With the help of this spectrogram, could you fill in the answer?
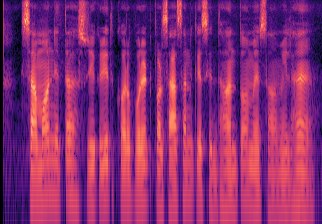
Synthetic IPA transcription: saːmaːnjət̪əɦswiːkɾɪt̪kɔːɾpoːɾeːʈpɾəsaːsənkesɪd̪ʱːãːnt̪õmẽʃaːmɪlɦɛ̃ː

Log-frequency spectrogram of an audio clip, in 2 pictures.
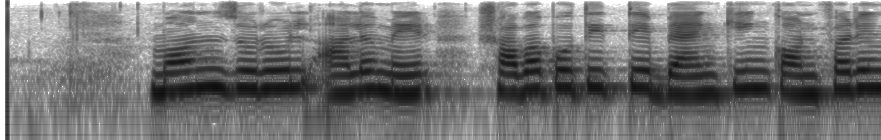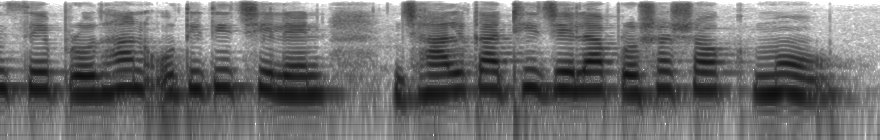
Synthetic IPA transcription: mɔnd͡ʑuɾula̰lomeɾʃɔbʱapot̪it̪ːebɛŋkiŋkɔnfaɾensepɾod̪ʱano̰t̪it̪it͡ɕʰilen | d͡ʑʱalkaʈʰid͡ʑelapɾoʃaʃokmo

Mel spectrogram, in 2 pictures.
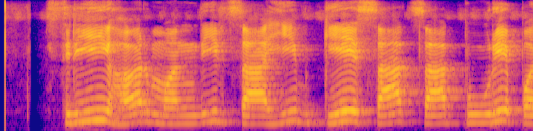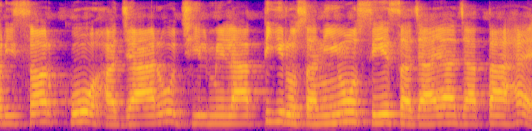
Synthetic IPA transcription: sɾiɦəɾmə̃nd̪ɪɾsaːɦɪbkesaːt̪ʰsaːt̪̚ʰpuːɾepəɾɪsəɾkoɦəd͡ʒaːɾõd͡ʒʱilmɪlaːt̪iɾosənijõsesəd͡ʒaːjad͡ʒaːt̪aɦɛː

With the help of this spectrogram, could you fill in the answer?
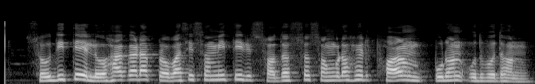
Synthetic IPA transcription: sowd̪it̪eloɦaɡaɽapɾobaʃisomit̪iɾʃɔd̪osːoʃɔŋɡɾoɦeɾfɔɾmpuɾonud̪bod̪ʱon

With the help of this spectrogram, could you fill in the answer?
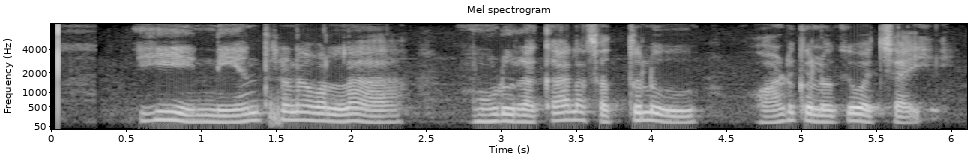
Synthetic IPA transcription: iːnijɐnt̪ɾɐɳɐʋɐlːɐ | muːɽuɾɐkaːlɐsɐt̪ːulu | ʋaːɽukɐlo̞ːkiʋɐt͡ʃːaːji

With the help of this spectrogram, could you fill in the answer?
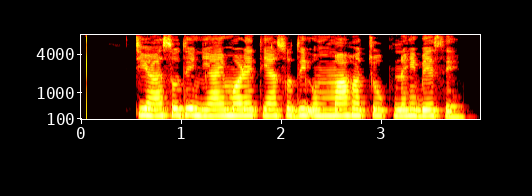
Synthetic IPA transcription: d͡ʒjãsud̪ʱinjajməɭet̪jãsud̪ʱiumːaɦə̃t͡ʃupnəɦĩbese

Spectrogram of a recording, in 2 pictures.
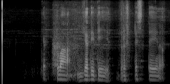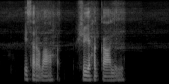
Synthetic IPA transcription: k̪jɐt̪ʋaːjɐd̪it̪eːd̪ɾɪʂʈist̪eːnʔɐ̰ | hisɐ̰ɾɐ̰ʋaːhɐ | ʃɾijɐhɐkaːlḛː

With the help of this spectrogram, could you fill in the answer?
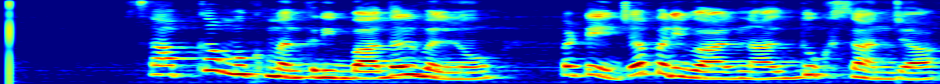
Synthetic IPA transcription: saːp̚kaːmʊkʰmə̃nt̪ɾiːbaːd̪əlʋəlːõː | pəʈeːd͡ʒaːpəɾɪʋaːɾnaːld̪ʊkʰsãːɲd͡ʒaː

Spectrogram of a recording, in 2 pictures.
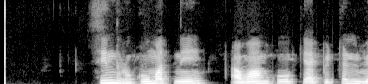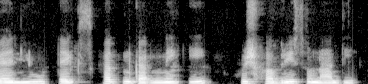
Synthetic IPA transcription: sɪ̃nd̪ʱɦʊkuːmət̪ne | ɐʋaːmkokɛːpɪʈəlʋɛːljuʈeːksxɐt̪mkɐɾneki | xʊʃxɐbɾisʊnad̪iː

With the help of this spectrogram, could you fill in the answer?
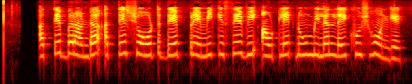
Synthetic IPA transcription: ət̪eːbəɾãːɳɖaːʔət̪eːʃoːʈd̪eːpɾeːmiːkɪseːʋiːʔaːuʈleːʈnũːmɪlənləiːkʰʊʃɦoːnɡeː

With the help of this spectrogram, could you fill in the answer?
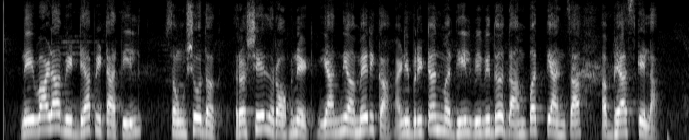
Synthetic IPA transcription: neʋaɭaʋiɖjapiʈat̪iːl | sə̃w̃ɕod̪ʱəkɾəɕelɾɔbneʈjanːiːəmeɾikaaɽ̃ibɾiʈənməd̪ʱiːlʋiʋid̪ʱəd̪ampət̪ːjant͡saəbʱjaskela̰

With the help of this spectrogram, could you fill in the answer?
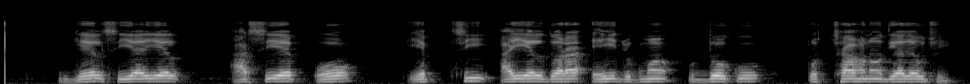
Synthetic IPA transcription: ɡelsiajel | aɾsiep̚ʰo | ep̚ | siajeld̪waɾaeɦid͡ʒuɡmɔud̪ːoɡku | pɾot̪sʰaɦɔnɔd̪ijad͡ʒawt͡ʃʰḭ

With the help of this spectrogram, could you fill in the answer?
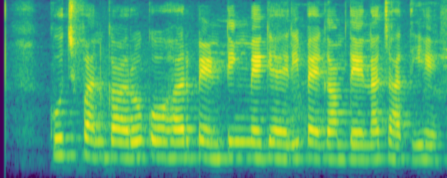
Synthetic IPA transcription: kʊt͡ʃʰfɐnkaːɾõkoɦɐɾpẽːɳʈɪ̃ŋɡmẽɡɛɦɾipɛːɡaːmd̪eːnat͡ʃaːɦt̪iɦɛː

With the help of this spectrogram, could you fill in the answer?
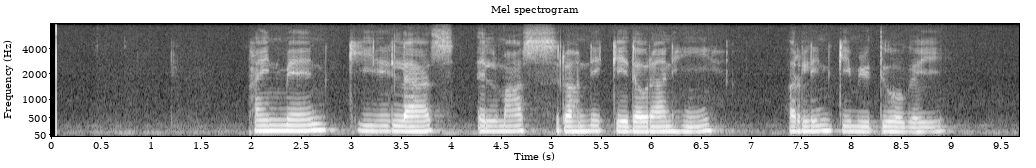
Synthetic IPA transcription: pʰaɪnmenkilaːselmasɾəɦneked̪ɔːɾanɦi | əɾlinkimɾɪt̪juɦoɡəi

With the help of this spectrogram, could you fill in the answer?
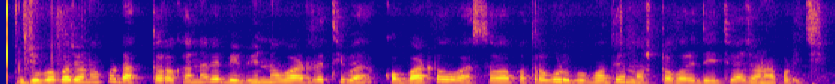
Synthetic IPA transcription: d͡ʒubɔkɔd͡ʒɔɽ̃ɔkɔɖak̚t̪ɔɾɔkʰanaɾebibʱinːɔwaɾɖɔɾet̪ʰibakɔbaʈɔoasɔbʱapɔt̪ɾɔɡuɽikukɔd̪ʱjɔnɔsʈɔkɔɾid̪ijt̪ʰibad͡ʒɔɽ̃apɔɽit͡ʃʰi̥

